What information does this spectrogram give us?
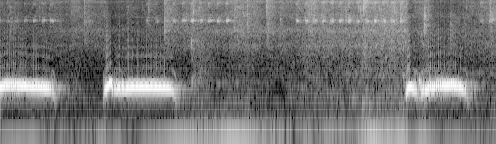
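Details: Spotted dove used as a lure for other doves: three smooth, level coos, each under a second, the last after a longer pause, over low background rumble and a faint high pulsed tone.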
